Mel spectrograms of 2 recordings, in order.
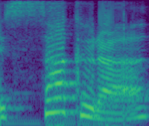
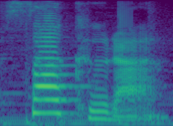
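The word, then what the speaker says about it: さくら: of it is oh if you say sakura the first syllable is louder that's how english would do it is loud quiet quiet it's cuda it's all flat i think typically right yeah but in japanese it's actually like sakura higher lower lower let's see how do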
